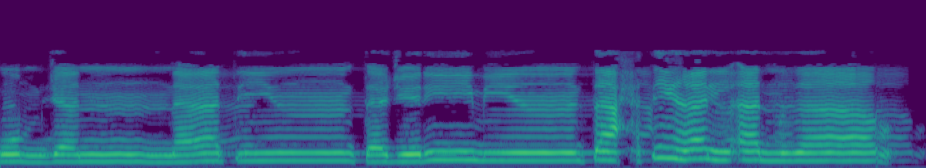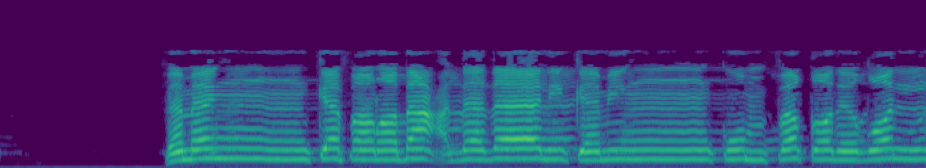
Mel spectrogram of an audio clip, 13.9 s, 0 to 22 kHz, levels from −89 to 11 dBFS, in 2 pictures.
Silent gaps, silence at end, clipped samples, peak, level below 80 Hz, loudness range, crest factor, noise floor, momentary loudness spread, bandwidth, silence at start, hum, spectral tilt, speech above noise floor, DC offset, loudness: none; 0 s; under 0.1%; -4 dBFS; -78 dBFS; 5 LU; 20 dB; -85 dBFS; 8 LU; 6.6 kHz; 0 s; none; -5.5 dB/octave; 62 dB; under 0.1%; -24 LUFS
